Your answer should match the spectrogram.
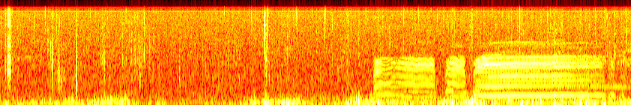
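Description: Wind rumbling on the microphone with a few faint crackles. About five seconds in a steady pitched tone, like a horn, sounds twice briefly and then holds for nearly two seconds.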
